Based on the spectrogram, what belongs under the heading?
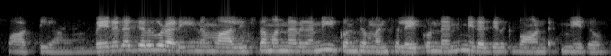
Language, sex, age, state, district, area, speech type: Telugu, female, 18-30, Telangana, Yadadri Bhuvanagiri, urban, conversation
